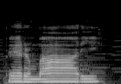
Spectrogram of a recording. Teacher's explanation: 저기 per 할 때는 모음이 없기 때문에 R이 굴려야 되고요. 마리의 R은 R이 모음 사이에 있기 때문에 굴리질 않으셔야 되죠.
